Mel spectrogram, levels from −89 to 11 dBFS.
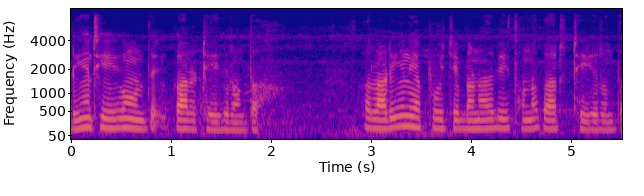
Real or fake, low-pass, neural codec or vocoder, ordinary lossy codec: real; 7.2 kHz; none; none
